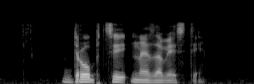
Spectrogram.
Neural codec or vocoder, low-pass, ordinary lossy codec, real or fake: codec, 16 kHz, 4 kbps, FunCodec, trained on Chinese and English, 50 frames a second; 7.2 kHz; none; fake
